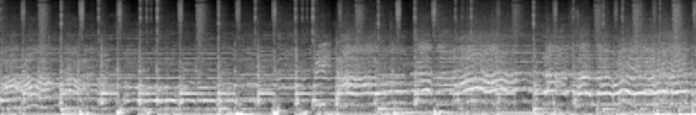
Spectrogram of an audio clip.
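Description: Live qawwali music: rapid hand-drum strokes over a steady low drone, with a wavering, ornamented melody line above that grows stronger about halfway through.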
